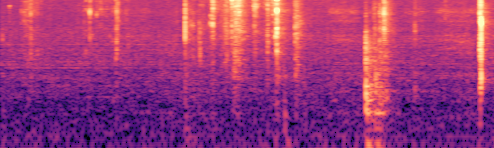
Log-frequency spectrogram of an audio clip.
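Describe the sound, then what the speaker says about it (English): Backing tape worked loose with a pick tool while making a stamped card, faint close scratches and small ticks with a sharper crinkling peel near the end, quiet and without speech. "an easy way to release that backing tape is to use your take your pick tool"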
